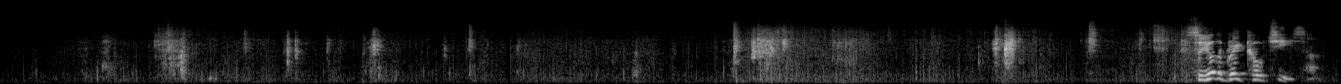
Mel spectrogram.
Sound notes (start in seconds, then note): 0.9 footsteps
